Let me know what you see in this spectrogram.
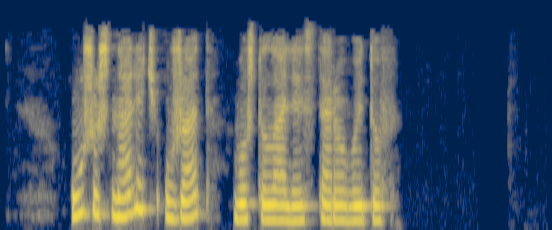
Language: Mari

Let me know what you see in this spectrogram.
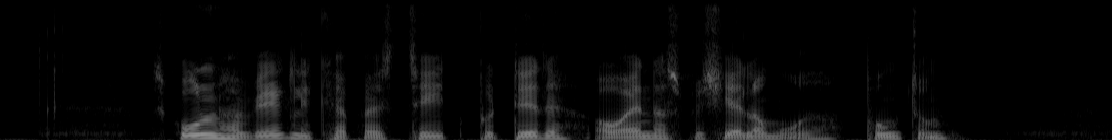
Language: Danish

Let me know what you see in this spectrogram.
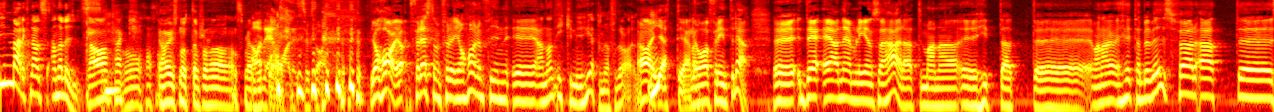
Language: Swedish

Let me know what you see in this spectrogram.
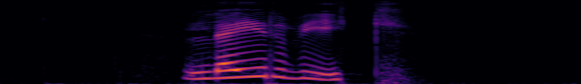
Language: Norwegian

